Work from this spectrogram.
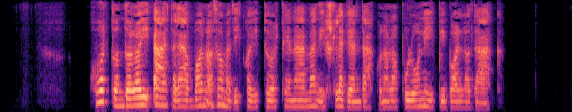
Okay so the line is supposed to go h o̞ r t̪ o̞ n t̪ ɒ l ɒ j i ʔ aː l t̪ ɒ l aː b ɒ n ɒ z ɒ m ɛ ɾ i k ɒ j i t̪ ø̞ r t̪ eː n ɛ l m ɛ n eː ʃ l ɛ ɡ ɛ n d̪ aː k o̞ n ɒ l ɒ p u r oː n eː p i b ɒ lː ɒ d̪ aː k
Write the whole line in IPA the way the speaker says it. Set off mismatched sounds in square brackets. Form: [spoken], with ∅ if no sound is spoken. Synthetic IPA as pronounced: h o̞ r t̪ o̞ n [d̪] ɒ l ɒ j i ʔ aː l t̪ ɒ l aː b ɒ n ɒ z ɒ m ɛ ɾ i k ɒ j i t̪ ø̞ r t̪ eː n ɛ l m ɛ n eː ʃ l ɛ ɡ ɛ n d̪ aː k o̞ n ɒ l ɒ p u [l] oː n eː p i b ɒ lː ɒ d̪ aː k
